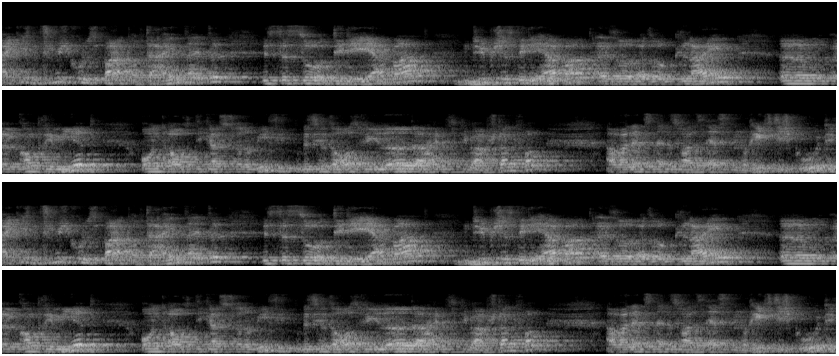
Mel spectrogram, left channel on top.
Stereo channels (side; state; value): both; identical; correlation 1.00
